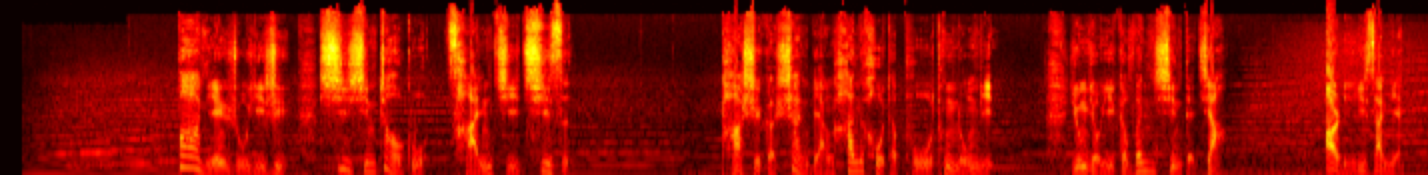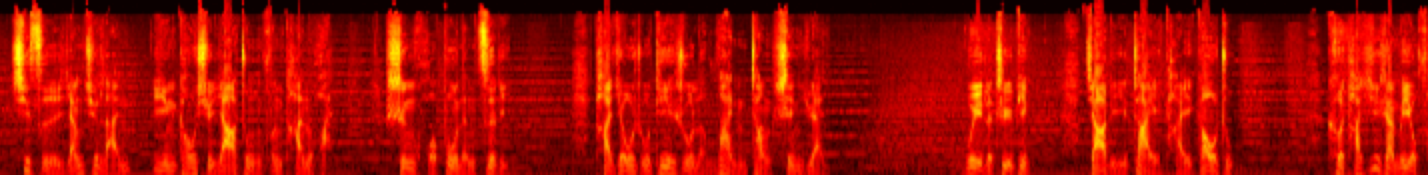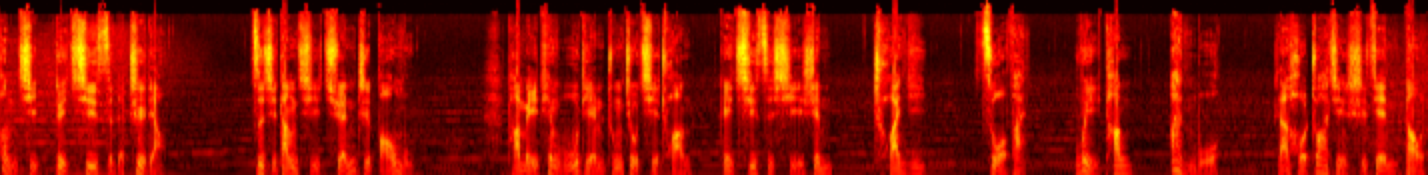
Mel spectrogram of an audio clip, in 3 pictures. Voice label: 男 国语 磁性 激情, 颁奖; 热心助残人物颁奖

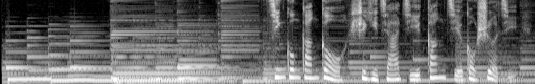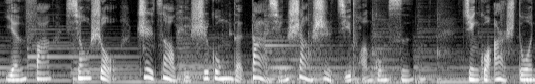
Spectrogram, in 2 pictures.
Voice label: 国语 温柔 亲切, 专题; 精工钢构

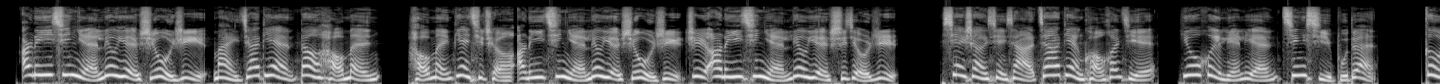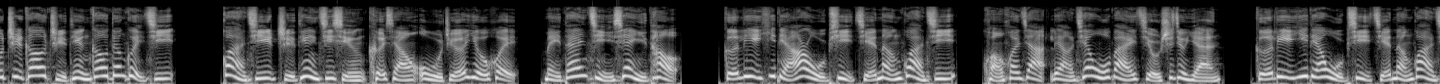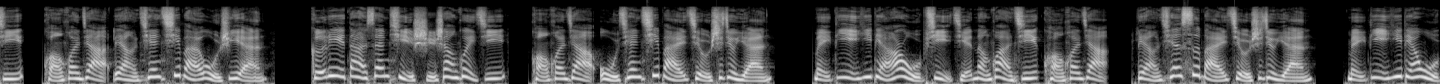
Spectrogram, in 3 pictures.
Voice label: 女国语, 广告; 豪门电器城

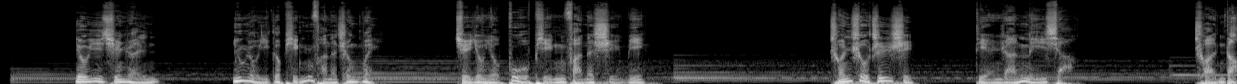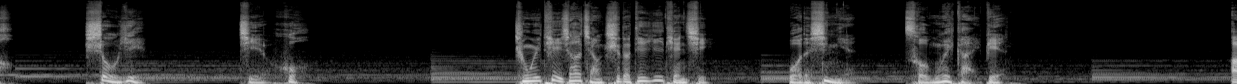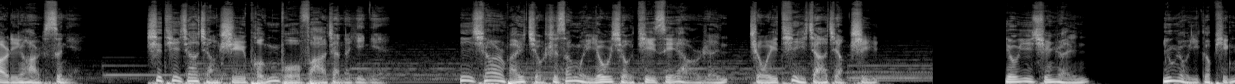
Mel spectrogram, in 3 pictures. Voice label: 男国语, 旁白; 教师节

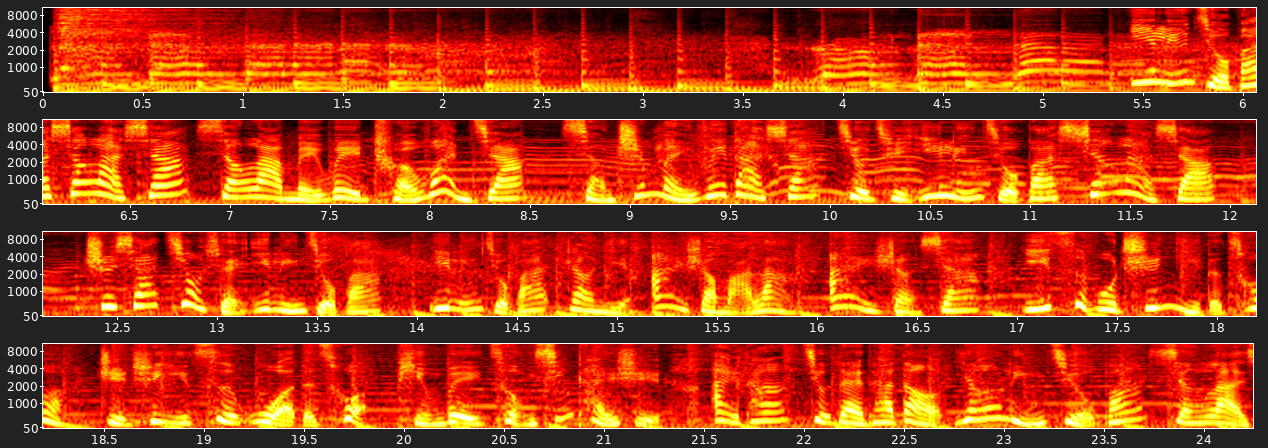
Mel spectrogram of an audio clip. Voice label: 国语 温柔 亲切, 广告; 美味香辣虾

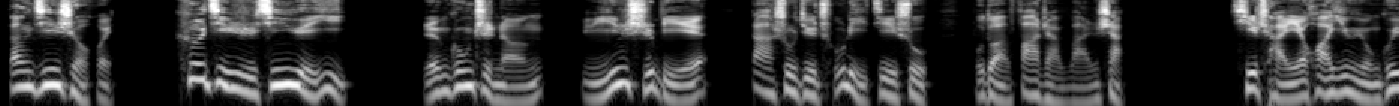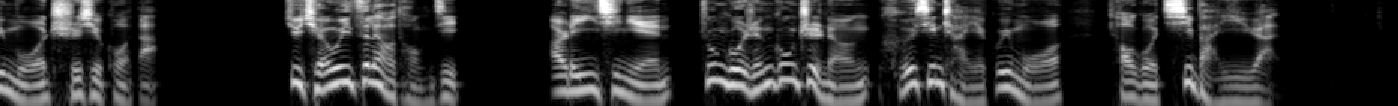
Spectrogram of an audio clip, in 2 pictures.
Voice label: 配音师男国语, 庄重大气 激情活力, 专题; 发财猫AI智呼

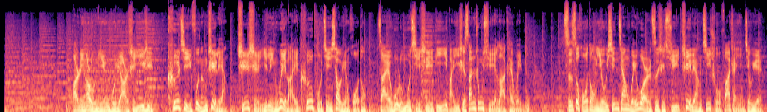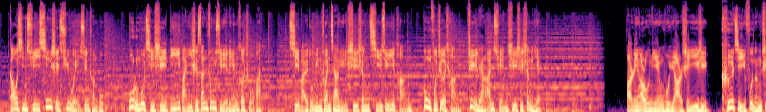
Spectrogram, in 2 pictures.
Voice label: 男国语, 新闻体

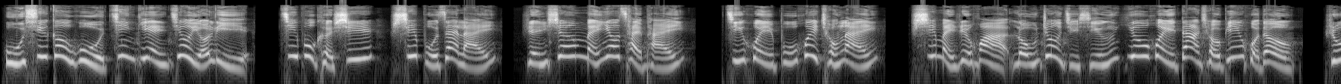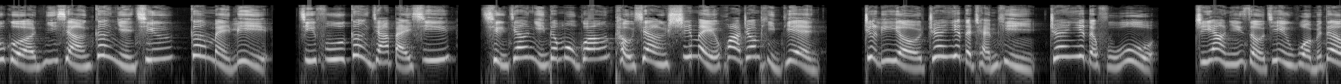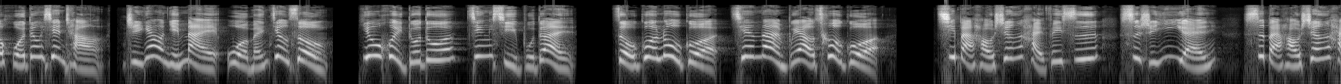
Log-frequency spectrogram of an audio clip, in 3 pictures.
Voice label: 女国语, 广告; 施美日化

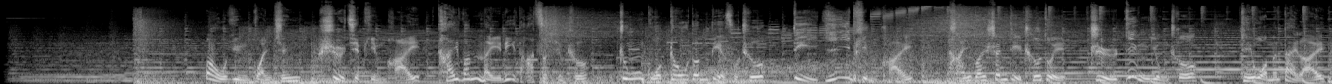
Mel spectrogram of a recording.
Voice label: 【广告】, 男国语, 磁性, 明亮

